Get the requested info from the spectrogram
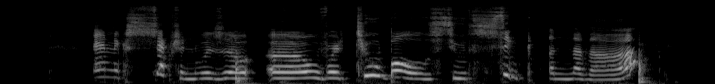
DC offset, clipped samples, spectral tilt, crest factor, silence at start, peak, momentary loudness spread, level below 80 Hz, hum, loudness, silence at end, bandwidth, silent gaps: under 0.1%; under 0.1%; -3 dB/octave; 20 dB; 0.95 s; -14 dBFS; 11 LU; -68 dBFS; none; -31 LUFS; 0.7 s; 16.5 kHz; none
